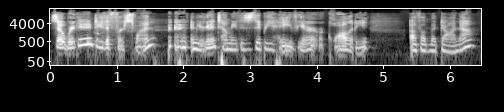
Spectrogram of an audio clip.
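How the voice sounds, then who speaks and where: A woman playing a chipper, breathy, zealous femininity coach in an improvised comedy sketch. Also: a little high, lively intonation, fairly quick, heavily acted. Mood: perky.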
